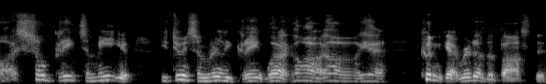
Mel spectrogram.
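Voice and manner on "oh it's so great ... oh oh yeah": high, over-friendly, chummy gushing. Retelling how a new acquaintance gushed: imitating chummy gushing. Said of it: "he was like my best mate".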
